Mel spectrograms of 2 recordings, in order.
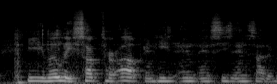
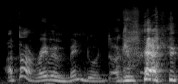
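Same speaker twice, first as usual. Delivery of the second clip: laughing; 4 semitones higher, 7 dB louder than usual. Real, not acted. Laughing at the plot.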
